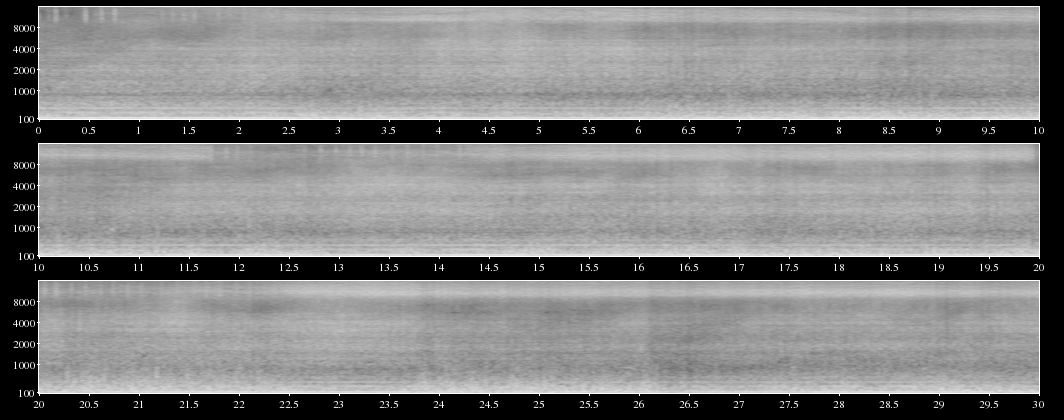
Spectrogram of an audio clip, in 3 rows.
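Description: Case IH 1660 combine running steadily while harvesting soybeans with a 1020 header: a constant engine drone with a strong low hum that does not change.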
